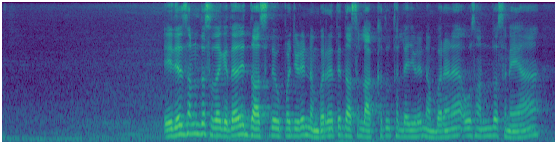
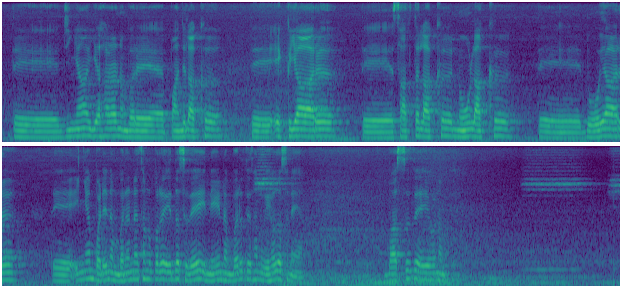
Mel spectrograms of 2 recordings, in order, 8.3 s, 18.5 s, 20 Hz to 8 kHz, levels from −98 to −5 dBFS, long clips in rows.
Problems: constant background noise, echo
